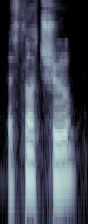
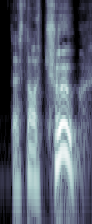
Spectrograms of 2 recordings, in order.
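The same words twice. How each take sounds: First: Said in the usual way. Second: "true" punched loud with a rise; emphatic stress on true. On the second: Real, not acted. Streamer rebutting a viewer's comment, emphatic stress on "true". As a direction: hit the word "true" hard and high. Repeats denial louder for emphasis.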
